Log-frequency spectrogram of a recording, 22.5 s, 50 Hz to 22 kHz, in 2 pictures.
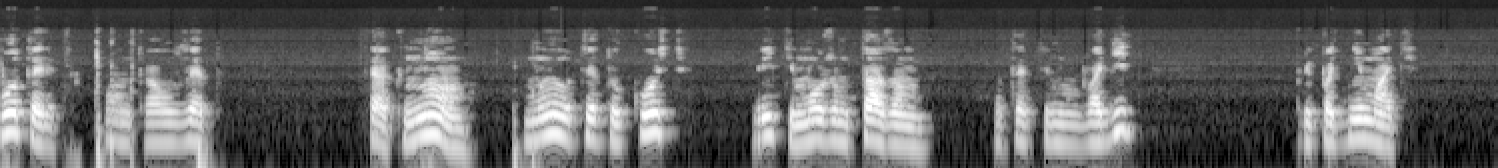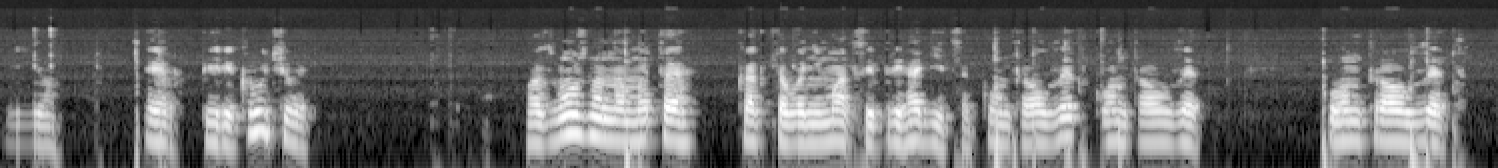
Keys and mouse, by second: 0.8 ctrl+z, 2.7 click, 11.4 click, 12.3 r, 17.0 click, 18.8 ctrl+z, 21.9 ctrl+z.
